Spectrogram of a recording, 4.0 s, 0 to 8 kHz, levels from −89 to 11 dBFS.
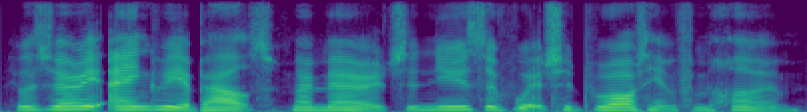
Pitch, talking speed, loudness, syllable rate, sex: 190 Hz, 240 wpm, -18 LUFS, 5.4 syllables/s, female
